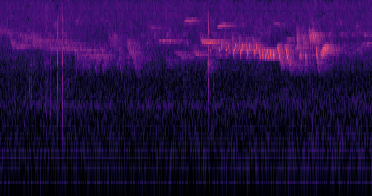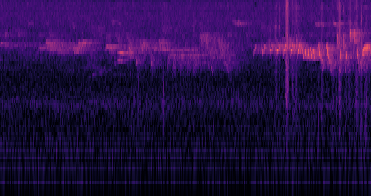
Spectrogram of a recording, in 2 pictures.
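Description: Small birds singing and chirping over a steady background hiss, with a rapid trill a few seconds in and another near the end.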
